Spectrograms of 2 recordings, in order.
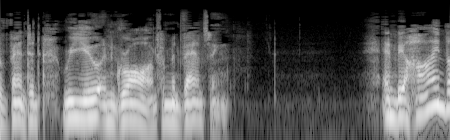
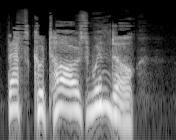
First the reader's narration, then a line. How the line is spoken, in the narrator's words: Grawn suddenly exclaimed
